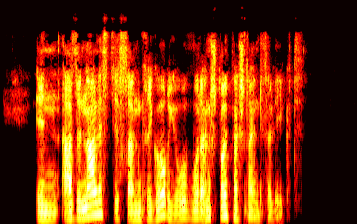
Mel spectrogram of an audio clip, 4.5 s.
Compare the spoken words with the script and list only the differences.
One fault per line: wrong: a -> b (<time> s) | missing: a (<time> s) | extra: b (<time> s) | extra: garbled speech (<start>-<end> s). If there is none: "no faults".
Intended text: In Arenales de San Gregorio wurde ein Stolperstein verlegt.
no faults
